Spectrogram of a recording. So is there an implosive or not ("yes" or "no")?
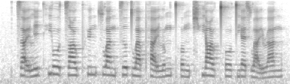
no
